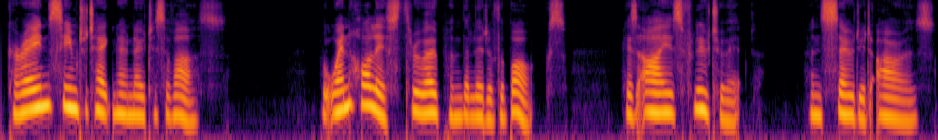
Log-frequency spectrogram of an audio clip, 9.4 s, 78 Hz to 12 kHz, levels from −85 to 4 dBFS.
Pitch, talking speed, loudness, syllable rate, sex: 200 Hz, 165 wpm, -18 LUFS, 4.7 syllables/s, female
